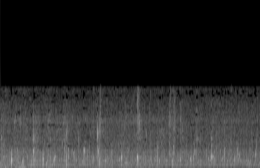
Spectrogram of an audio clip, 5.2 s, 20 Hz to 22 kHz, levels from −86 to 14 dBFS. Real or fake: real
